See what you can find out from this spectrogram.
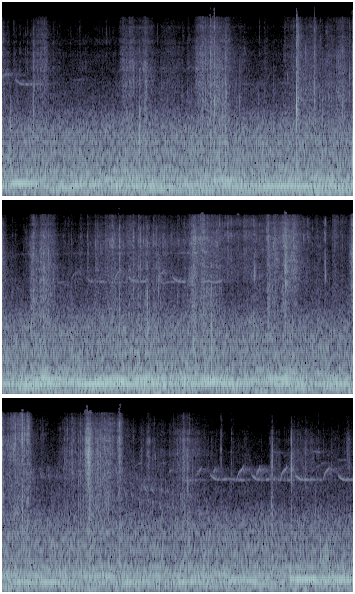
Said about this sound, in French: Alerte du merle. C'est le merle qu'on entend là ?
